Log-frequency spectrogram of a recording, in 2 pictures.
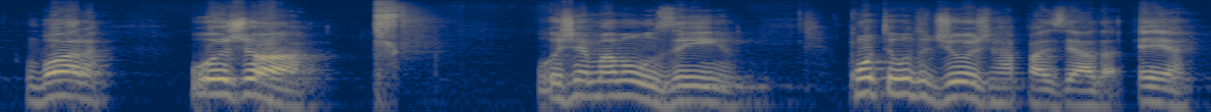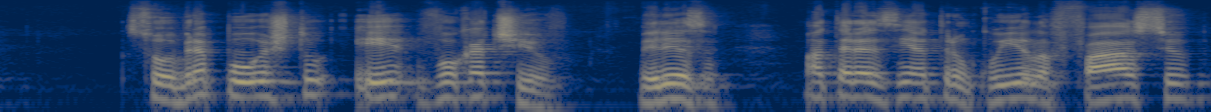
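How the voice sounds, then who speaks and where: A man with a Brazilian Portuguese accent, his voice fairly high and slightly mellow, runs a relaxed online grammar lesson. He's chatty and upbeat, checking in with his students after every point.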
